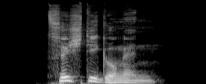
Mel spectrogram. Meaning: plural of Züchtigung
- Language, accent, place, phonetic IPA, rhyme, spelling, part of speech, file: German, Germany, Berlin, [ˈt͡sʏçtɪɡʊŋən], -ʏçtɪɡʊŋən, Züchtigungen, noun, De-Züchtigungen.ogg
